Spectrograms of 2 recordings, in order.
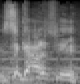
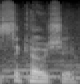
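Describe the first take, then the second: First: The name is screamed very loudly. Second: The name is said at normal volume. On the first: The speaker calls it right. "I love screaming Satoshi every time I have to say his name" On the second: The speaker calls it wrong. "You you can't just say Sakoshi"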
